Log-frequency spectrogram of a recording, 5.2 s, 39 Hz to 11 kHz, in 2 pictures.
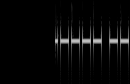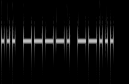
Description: Morse code, heard as a keyed tone, about 22 wpm, 700 Hz. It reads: 1797
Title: Numbers - Contest Style - 4-Digit 22wpm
